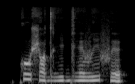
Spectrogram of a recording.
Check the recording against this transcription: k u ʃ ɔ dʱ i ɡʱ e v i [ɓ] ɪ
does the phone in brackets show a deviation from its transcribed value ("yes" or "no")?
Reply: yes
